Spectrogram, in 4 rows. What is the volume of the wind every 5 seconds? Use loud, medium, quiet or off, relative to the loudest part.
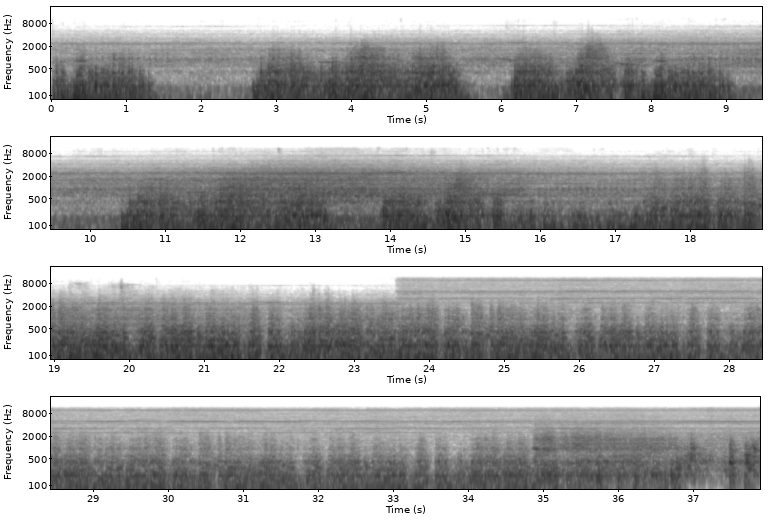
loud, loud, loud, loud, loud, medium, medium, medium.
